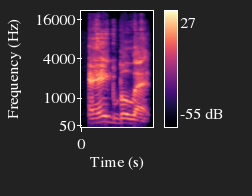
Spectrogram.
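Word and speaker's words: Aiguebelette: hard i looked everywhere how do you pronounce it egg ballet okay egg ballet france you continue to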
